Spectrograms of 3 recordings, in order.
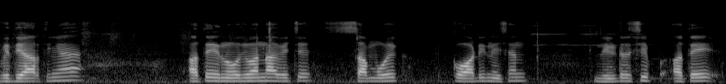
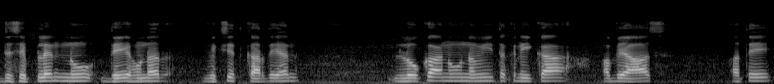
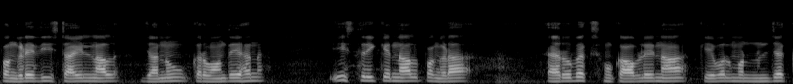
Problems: none marked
